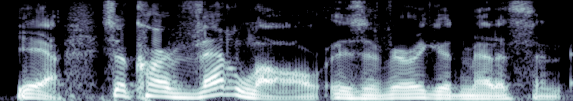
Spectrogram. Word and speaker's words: Carvedilol: CARVEDILOL. 6 milligrams. – Looks like Carvedilol. – Carvedilol? – Carvedilol.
